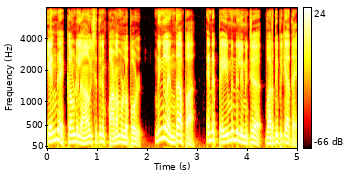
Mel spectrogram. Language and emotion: Malayalam, angry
